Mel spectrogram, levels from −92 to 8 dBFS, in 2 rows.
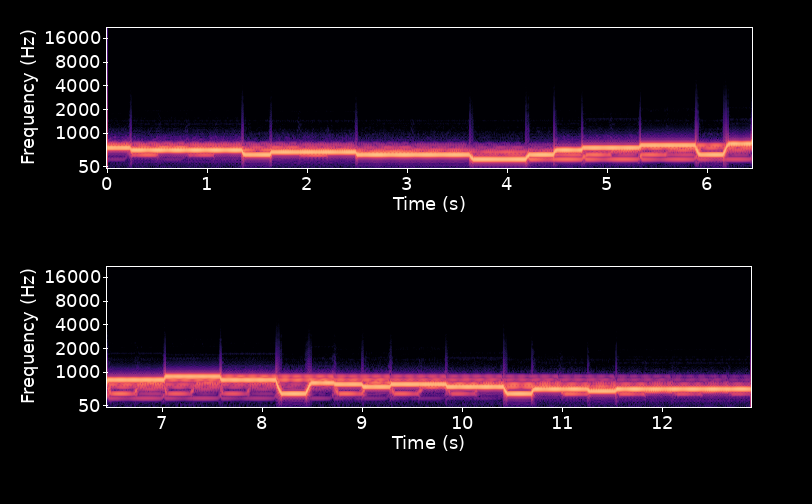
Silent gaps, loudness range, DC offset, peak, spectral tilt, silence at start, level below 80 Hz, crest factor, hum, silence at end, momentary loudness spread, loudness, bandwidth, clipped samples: none; 1 LU; under 0.1%; -2 dBFS; -13.5 dB/octave; 0 s; -78 dBFS; 6 dB; none; 0 s; 1 LU; -10 LUFS; 1.1 kHz; under 0.1%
